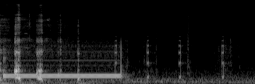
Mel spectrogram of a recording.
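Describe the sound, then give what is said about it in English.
An old-fashioned wall-mounted landline phone's steady dial tone with a few clicks cuts off, followed by a quick series of short keypad beeps as someone checks for messages, clear, with no talking. “Bueno, let me check this ancient landline for messages.”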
